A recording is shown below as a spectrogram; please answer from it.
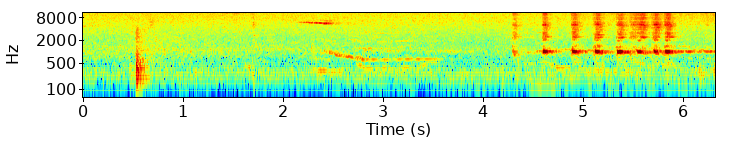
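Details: Domestic dog whining indoors: a faint gliding whine early on, then a burst of six or seven short, high, repeated yelps in quick succession near the end over a quiet background.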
